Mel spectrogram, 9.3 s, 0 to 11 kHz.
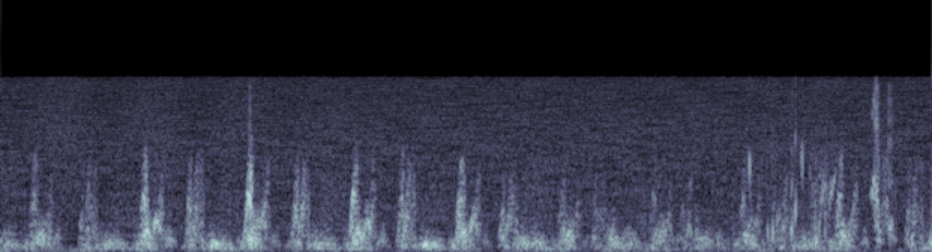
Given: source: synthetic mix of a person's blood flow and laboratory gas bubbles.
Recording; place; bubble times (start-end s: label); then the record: Doppler ultrasound of blood flow; precordium
7.44-7.52 s: bubbles
7.64-7.76 s: bubbles
7.88-7.96 s: bubbles
7.99-8.03 s: bubbles
8.08-8.37 s: bubbles
8.69-8.96 s: bubbles
9.29-9.32 s: bubbles
From the record:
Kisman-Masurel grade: 221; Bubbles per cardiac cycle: several, 3 to 8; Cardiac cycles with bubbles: 10 to 50%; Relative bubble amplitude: barely perceptible (0.100 to 0.250); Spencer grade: 2 (many but less than half of the cardiac periods contain bubble signals, singularly or in groups); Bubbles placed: only in the low amplitude regions of the cardiac cycle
